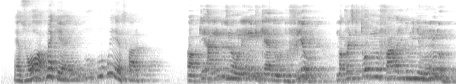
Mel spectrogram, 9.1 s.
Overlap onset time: none

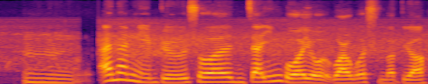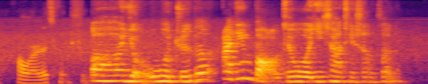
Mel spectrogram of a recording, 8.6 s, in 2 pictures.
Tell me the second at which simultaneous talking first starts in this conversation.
none

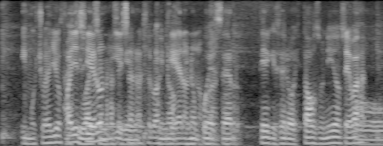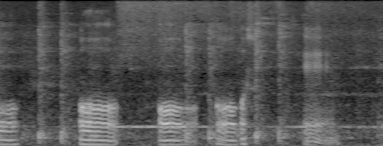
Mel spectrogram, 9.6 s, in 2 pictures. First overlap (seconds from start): 0.8 s

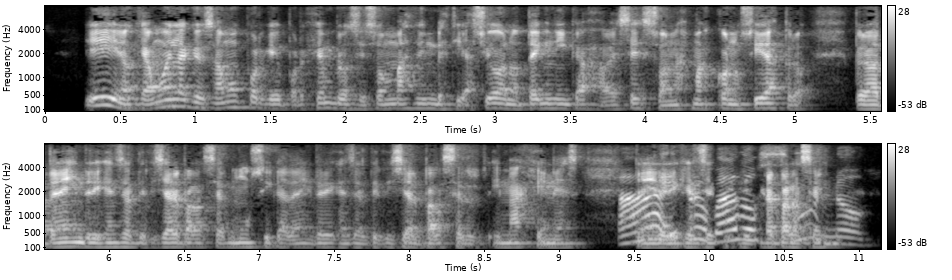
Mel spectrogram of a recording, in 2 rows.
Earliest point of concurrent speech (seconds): 9.4 s

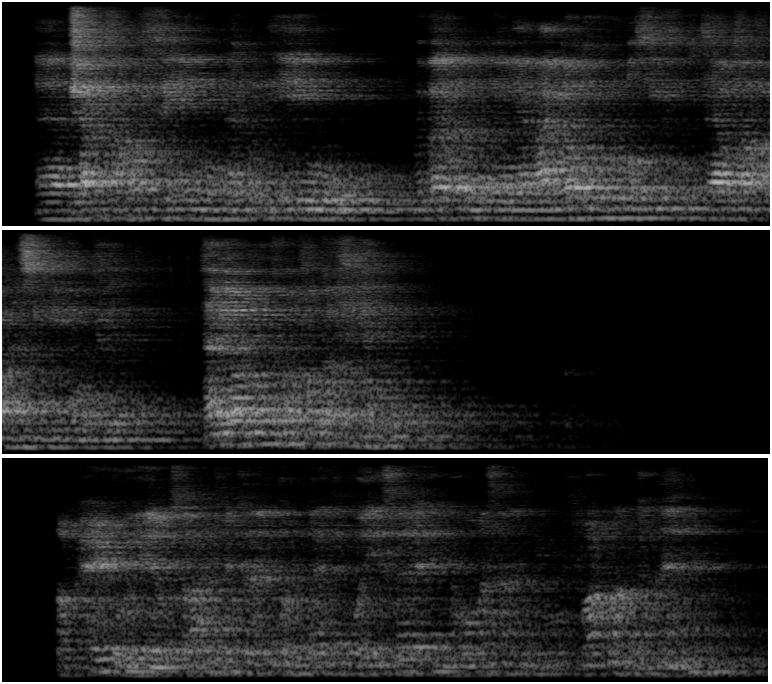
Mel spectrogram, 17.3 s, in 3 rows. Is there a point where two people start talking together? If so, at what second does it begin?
none

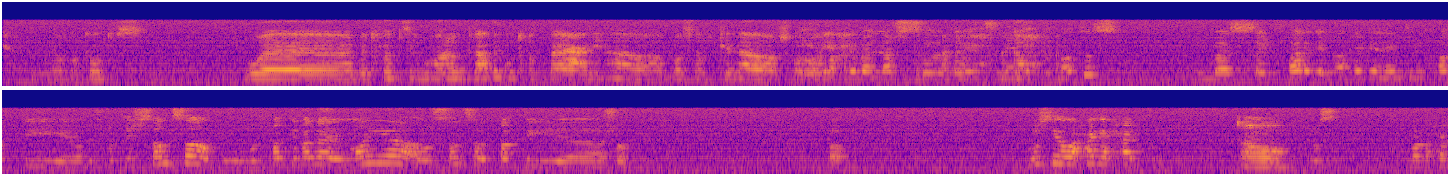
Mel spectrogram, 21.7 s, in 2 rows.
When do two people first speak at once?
5.9 s

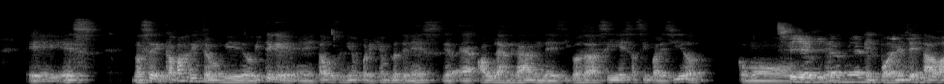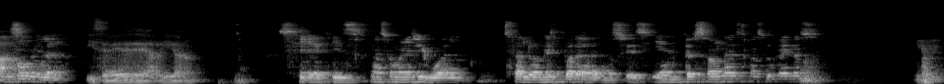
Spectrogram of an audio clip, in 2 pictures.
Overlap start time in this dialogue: 7.8 s

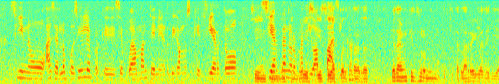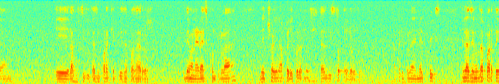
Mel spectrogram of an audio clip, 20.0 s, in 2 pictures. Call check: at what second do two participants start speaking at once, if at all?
5.2 s

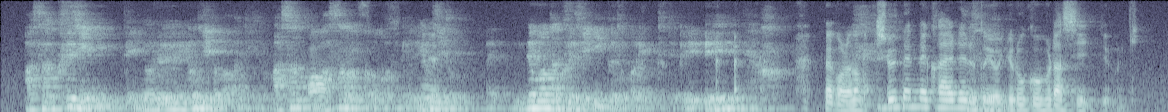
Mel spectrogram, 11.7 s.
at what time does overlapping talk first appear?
3.1 s

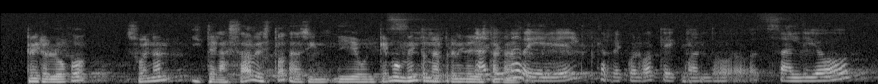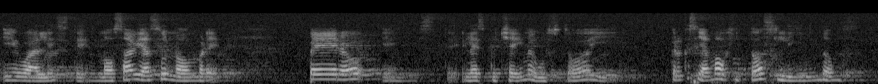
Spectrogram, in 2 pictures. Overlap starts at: 3.9 s

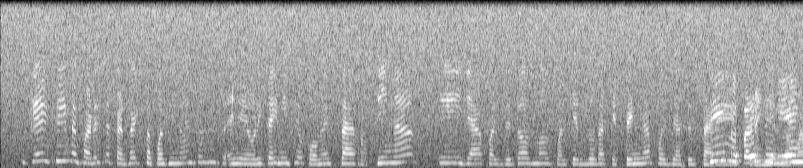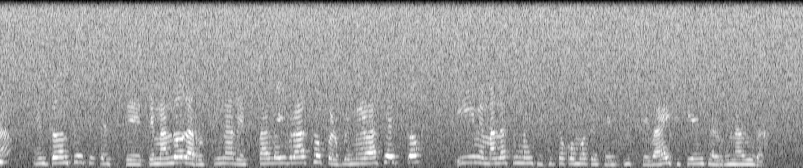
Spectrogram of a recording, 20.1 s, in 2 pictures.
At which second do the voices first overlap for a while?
8.8 s

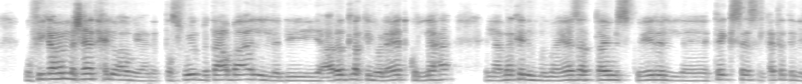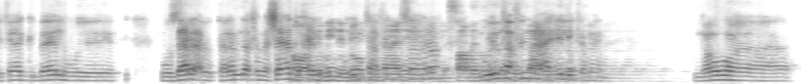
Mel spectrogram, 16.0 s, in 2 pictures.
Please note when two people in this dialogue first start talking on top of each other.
10.9 s

